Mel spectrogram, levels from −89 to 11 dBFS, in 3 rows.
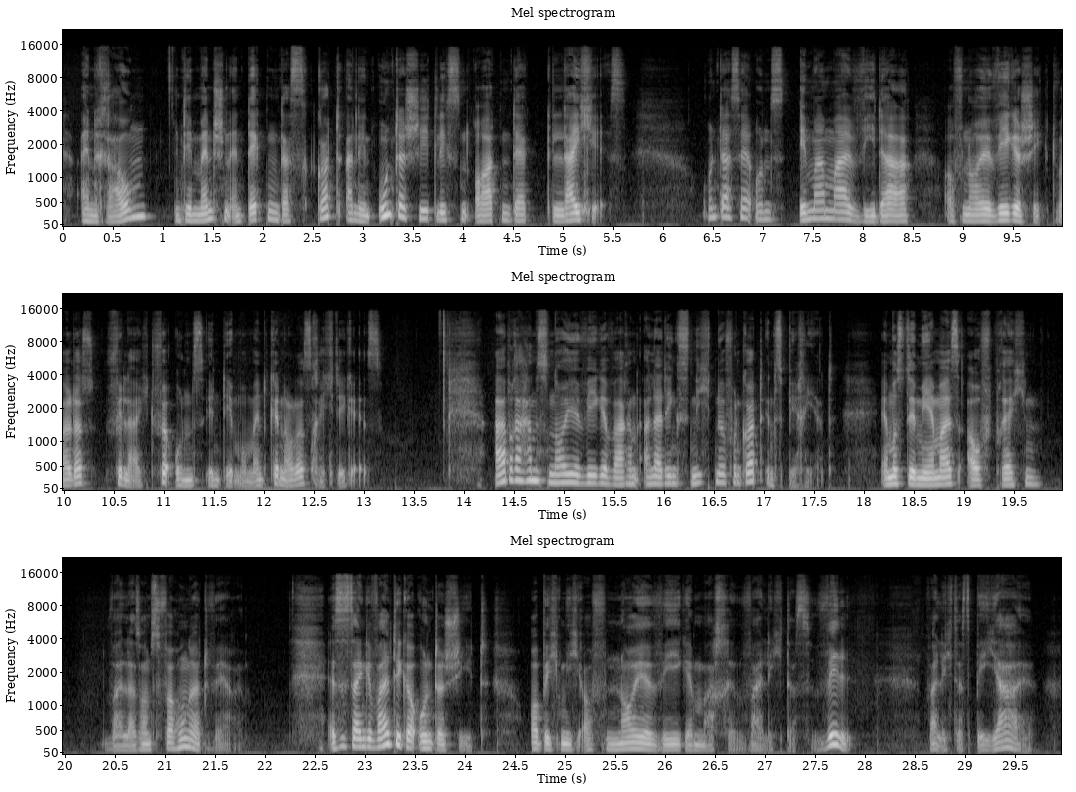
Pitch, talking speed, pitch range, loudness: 135 Hz, 155 wpm, 115-160 Hz, -20 LUFS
